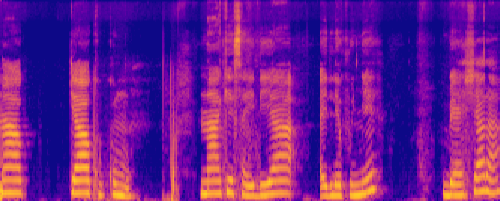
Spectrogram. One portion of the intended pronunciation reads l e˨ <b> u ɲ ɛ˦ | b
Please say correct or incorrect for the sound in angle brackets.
incorrect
